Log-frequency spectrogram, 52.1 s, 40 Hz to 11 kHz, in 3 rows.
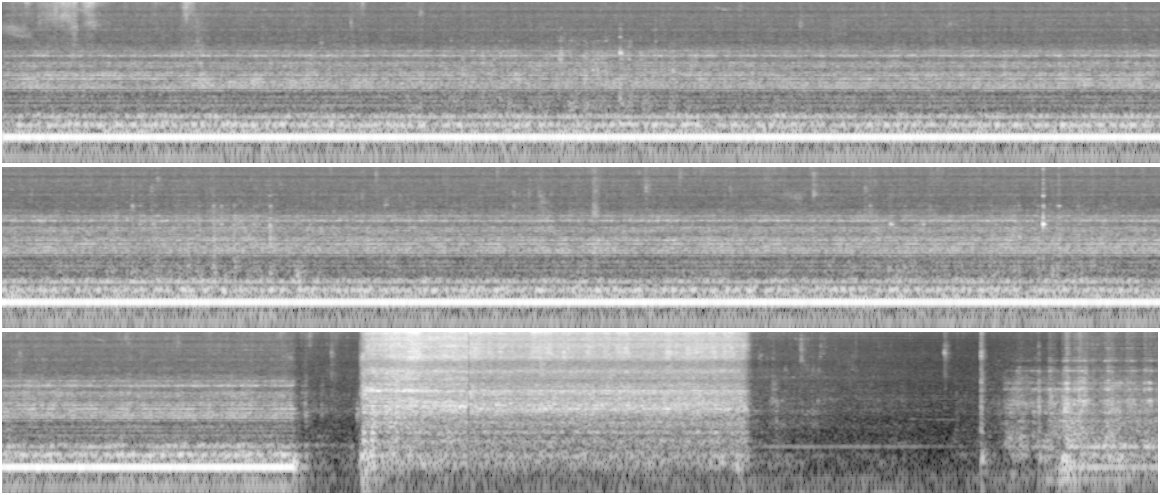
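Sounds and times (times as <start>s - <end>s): washing machine humming: 0.0s - 39.4s, 40.0s - 47.3s
steady hiss: 40.6s - 46.0s.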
